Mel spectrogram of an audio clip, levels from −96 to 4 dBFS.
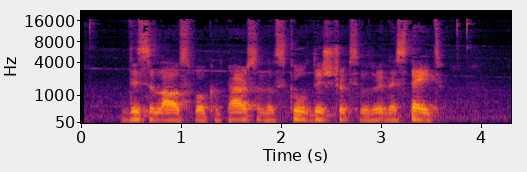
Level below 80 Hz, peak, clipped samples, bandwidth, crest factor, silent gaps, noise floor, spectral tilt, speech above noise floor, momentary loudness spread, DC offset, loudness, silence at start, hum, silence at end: -60 dBFS; -6 dBFS; under 0.1%; 17 kHz; 20 dB; none; -51 dBFS; -4 dB/octave; 27 dB; 8 LU; under 0.1%; -24 LUFS; 0.4 s; none; 0.7 s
